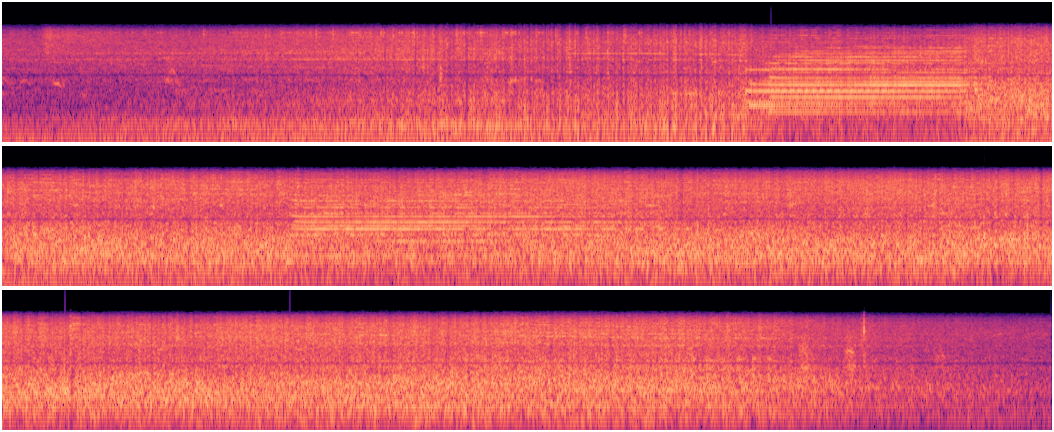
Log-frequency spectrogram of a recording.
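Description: Amtrak Coast Starlight passenger train approaching and passing close by. The diesel locomotive's engine rumble builds, and its air horn sounds twice: once for about two seconds, and again about four seconds later for about three seconds. Then comes the steady clatter and rush of the double-deck Superliner cars rolling past, fading near the end.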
